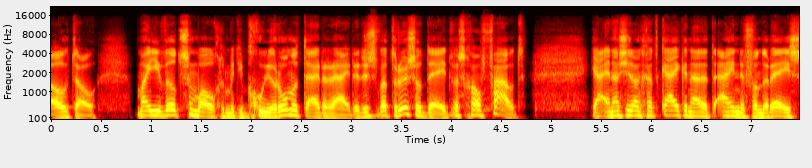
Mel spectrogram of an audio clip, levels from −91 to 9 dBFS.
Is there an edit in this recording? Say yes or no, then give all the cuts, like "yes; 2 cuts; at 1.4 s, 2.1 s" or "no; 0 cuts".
yes; 2 cuts; at 1.4 s, 2.0 s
